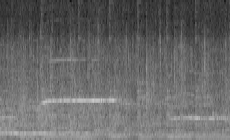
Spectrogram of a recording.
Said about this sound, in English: One more time, give Jesus a great big hand clap all over the room.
